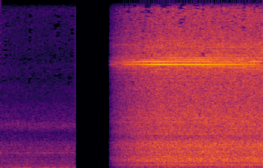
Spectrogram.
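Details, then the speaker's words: Nissan Sentra converted to electric, compressor running after its oil was replaced, now quieter than before; after brief silence a steady, even whir with thin high whistle, no knocking or grinding, compressor running normally. "is the compressor working uh I realized that once I replace the oil is more quiet than before it's quieter"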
